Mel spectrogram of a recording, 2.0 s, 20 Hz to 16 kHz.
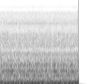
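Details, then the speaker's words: Truck (12 V) with cold-weather hard starting, first start after replacing all batteries: quick start, then a steady, even low idle with no misses, knocks or rattles; engine starts and idles cleanly. "so after installing the battery so this is the first start let's see how it's start wow that's amazing you see it's very quick"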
